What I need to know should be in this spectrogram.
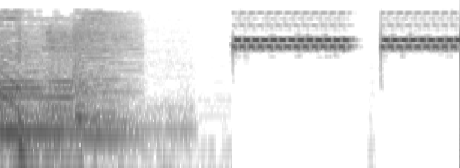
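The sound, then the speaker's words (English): A telephone rings loudly in two bursts of rapid electronic trilling, coming right after a short musical sting fades out. No one speaks. “If you're in a service business, that's money ringing in your ears. If your phone's not ringing, chances are it's a problem with your marketing.”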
